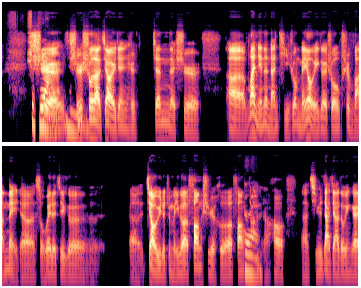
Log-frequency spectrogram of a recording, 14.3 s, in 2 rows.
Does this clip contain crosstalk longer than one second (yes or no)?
yes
